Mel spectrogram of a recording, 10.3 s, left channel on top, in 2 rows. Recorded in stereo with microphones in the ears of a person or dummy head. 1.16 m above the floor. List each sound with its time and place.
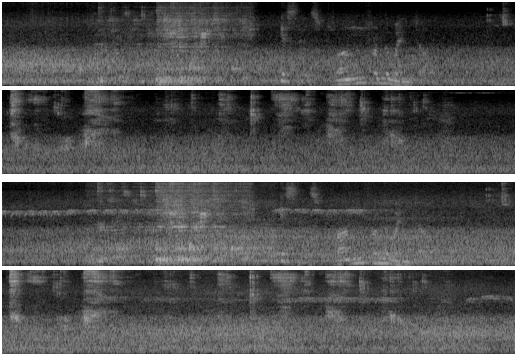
0.8 s a toilet flushing: 70° right (ahead or behind), 5.5 m
2.8 s a man speaking: 85° right, 9.5 m
4.8 s chewing: 75° right (ahead or behind), 6 m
